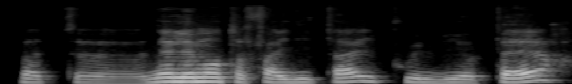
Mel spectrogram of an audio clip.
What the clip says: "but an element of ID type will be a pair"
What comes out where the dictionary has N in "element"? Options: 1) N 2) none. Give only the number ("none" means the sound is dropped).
2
